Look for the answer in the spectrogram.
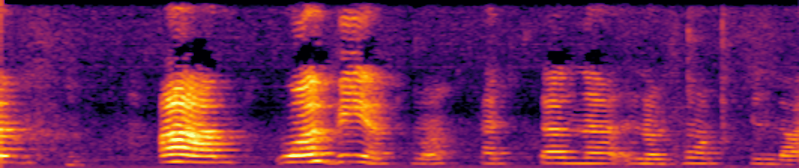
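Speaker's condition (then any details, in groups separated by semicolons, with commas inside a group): Cerebral palsy, spastic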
